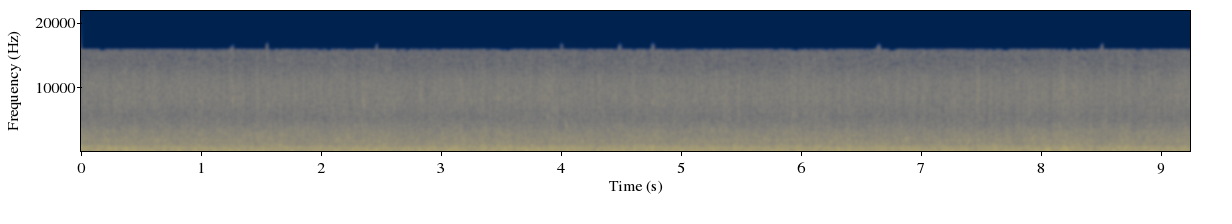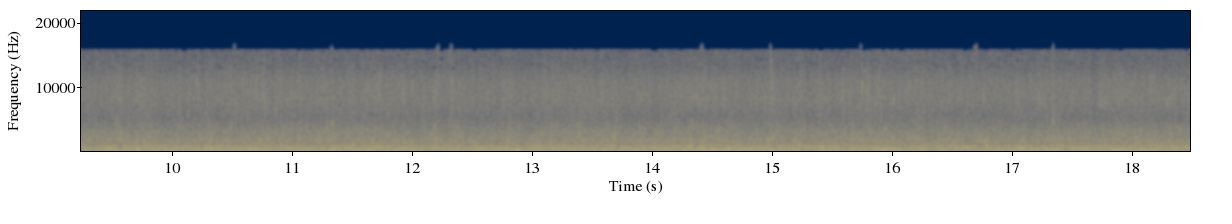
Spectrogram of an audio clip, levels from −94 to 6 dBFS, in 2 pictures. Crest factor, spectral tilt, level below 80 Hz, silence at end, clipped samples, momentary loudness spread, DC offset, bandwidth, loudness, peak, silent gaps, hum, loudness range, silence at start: 16 dB; -3 dB/octave; -46 dBFS; 0 s; under 0.1%; 1 LU; under 0.1%; 16 kHz; -23 LUFS; -8 dBFS; none; none; 0 LU; 0 s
